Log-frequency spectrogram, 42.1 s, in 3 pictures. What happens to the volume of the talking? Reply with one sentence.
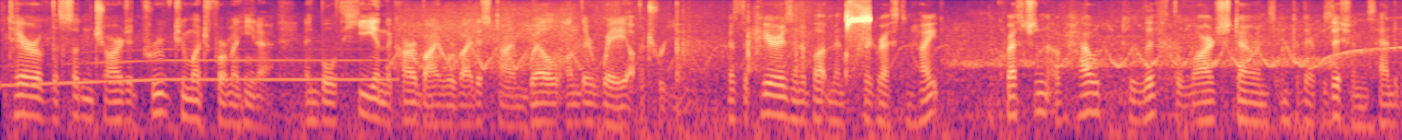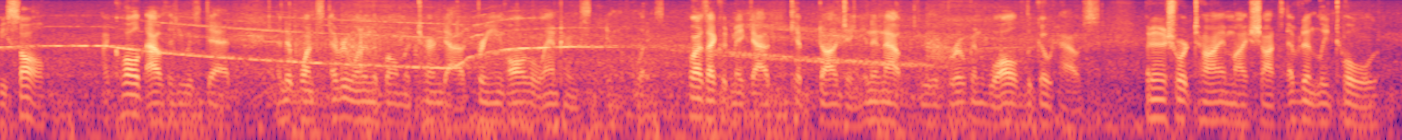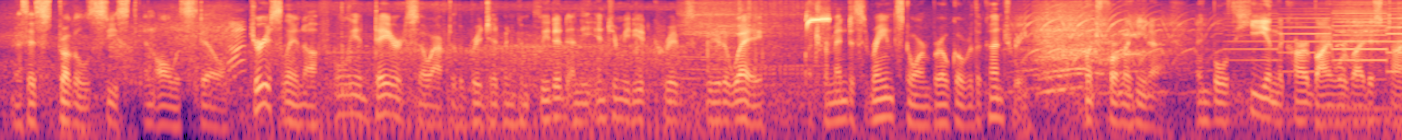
The volume of the talking stays about the same.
